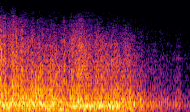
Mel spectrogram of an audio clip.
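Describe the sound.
A gun firing a shot produces one loud, dense blast of broad noise that holds for over a second and then begins to die away.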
